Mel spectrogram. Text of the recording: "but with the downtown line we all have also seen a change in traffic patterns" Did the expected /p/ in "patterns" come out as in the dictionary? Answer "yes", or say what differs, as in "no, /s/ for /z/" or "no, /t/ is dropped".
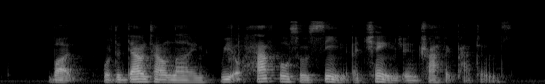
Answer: yes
